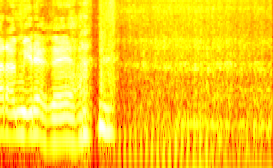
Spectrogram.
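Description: A voice in the first second, then a motorcycle engine running steadily as the bike rides along, starting about a second in.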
